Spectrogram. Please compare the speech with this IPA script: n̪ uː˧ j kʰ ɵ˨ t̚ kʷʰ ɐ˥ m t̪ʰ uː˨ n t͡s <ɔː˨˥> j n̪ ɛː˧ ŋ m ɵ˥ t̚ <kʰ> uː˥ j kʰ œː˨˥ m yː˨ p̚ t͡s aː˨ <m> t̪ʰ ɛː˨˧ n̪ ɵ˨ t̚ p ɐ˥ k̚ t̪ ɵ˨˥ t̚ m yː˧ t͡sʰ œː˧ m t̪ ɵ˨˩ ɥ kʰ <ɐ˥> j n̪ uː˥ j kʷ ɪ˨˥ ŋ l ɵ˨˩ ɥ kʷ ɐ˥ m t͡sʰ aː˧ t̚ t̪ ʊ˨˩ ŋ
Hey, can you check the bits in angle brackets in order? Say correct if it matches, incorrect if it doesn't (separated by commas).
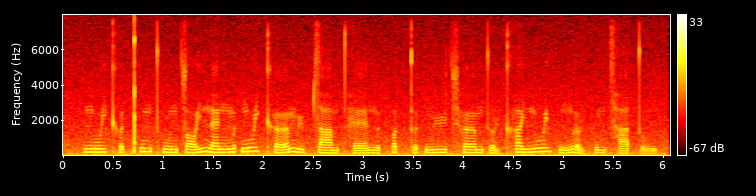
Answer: correct, incorrect, correct, correct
